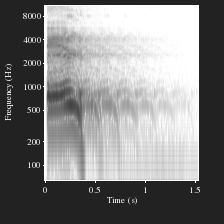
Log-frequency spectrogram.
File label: gamemode deathmatch, announcer; tf2cciv; open fortress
